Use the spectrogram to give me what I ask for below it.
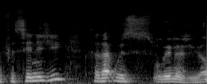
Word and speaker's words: Linergy: Is that, did I pronounce it correctly? Linergy, yep.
